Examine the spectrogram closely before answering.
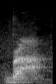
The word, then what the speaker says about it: borough: that we have gh the end of bara which we pronounce brah the gh goes silent so whenever you see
